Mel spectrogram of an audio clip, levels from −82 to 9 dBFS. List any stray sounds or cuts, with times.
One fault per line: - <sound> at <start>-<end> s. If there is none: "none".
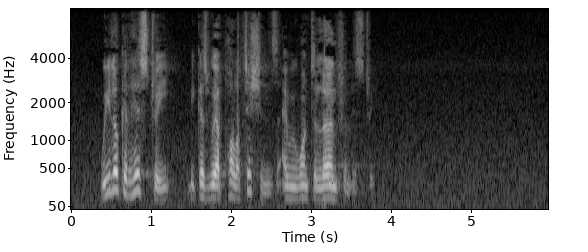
none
